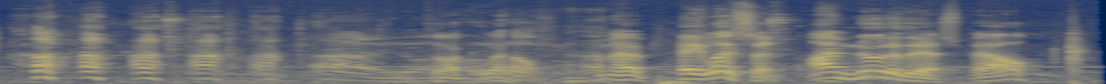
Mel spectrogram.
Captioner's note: laugh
